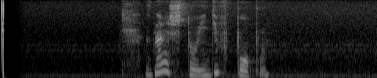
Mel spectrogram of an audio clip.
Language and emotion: Russian, angry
